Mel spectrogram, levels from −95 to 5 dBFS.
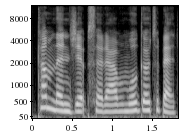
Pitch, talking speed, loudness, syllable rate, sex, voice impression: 230 Hz, 295 wpm, -15 LUFS, 5.9 syllables/s, female, feminine, slightly young, slightly bright, fluent, refreshing, lively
